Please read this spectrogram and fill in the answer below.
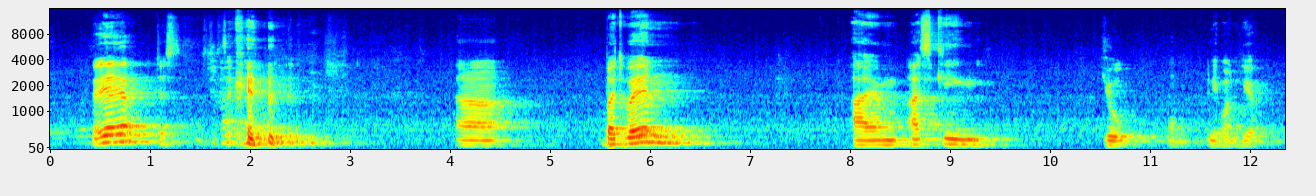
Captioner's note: laughs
